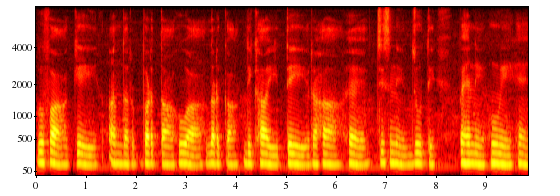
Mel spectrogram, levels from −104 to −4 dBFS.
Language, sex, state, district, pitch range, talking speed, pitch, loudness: Hindi, male, Bihar, Begusarai, 125-140 Hz, 90 wpm, 130 Hz, -32 LUFS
